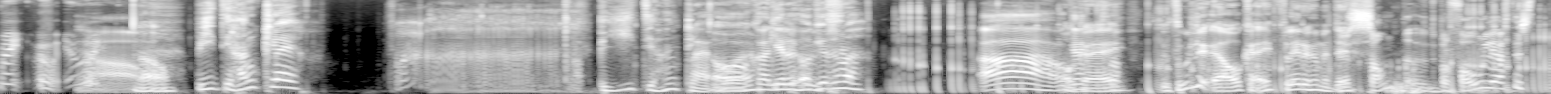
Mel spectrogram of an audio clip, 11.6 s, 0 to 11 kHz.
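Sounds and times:
speech: 0.1 - 3.6, 4.3 - 6.8, 7.4 - 11.6
voice imitating two pieces of styrofoam rubbed together: 2.9 - 4.5, 5.4 - 9.8, 10.9 - 11.6.

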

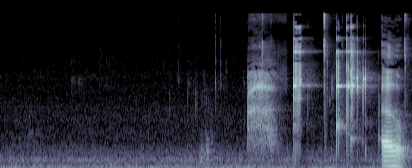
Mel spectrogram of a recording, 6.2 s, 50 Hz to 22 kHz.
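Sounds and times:
glasses clinking in a toast: 4.4 - 5.8
speech: 5.7 - 6.1.

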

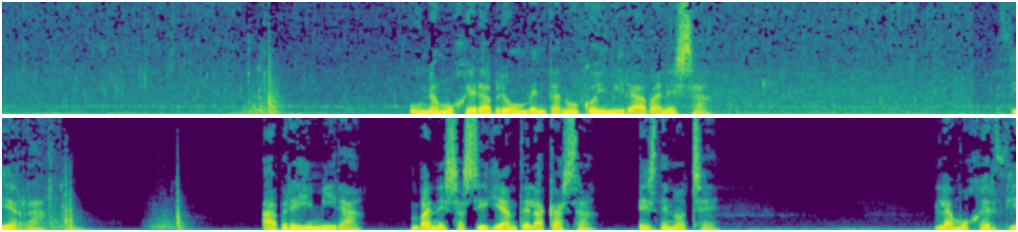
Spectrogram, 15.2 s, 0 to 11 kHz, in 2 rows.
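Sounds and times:
steady rain pattering on a moor in front of a house: 0.0 - 7.6
speech: 3.0 - 5.4, 7.6 - 8.1, 9.6 - 13.1, 14.6 - 15.2.

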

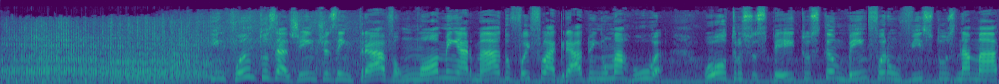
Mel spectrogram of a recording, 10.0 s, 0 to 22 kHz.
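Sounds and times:
police helicopter rotor thrumming overhead in São Gonçalo: 0.0 - 3.6
speech: 2.3 - 9.9.

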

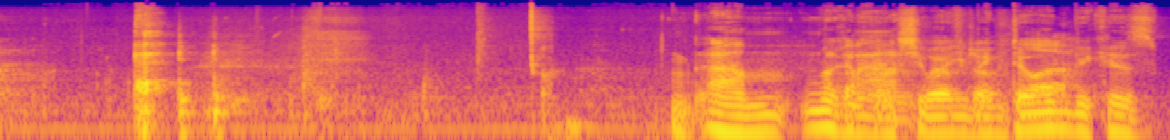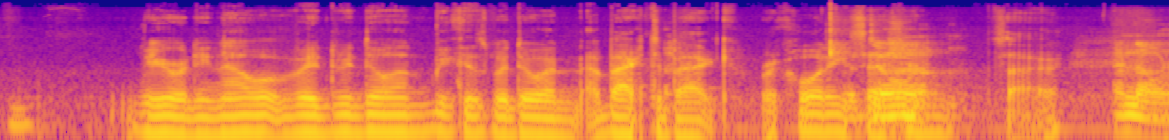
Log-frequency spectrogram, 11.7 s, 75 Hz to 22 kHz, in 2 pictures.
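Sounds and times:
loud wet burp: 0.7 - 1.2
speech: 3.4 - 11.6.

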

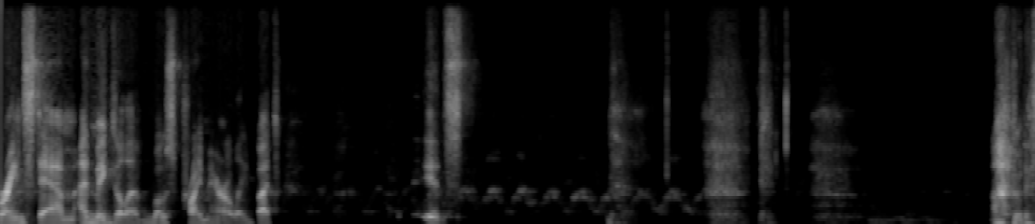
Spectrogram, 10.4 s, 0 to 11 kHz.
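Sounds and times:
speech: 0.0 - 3.0, 4.2 - 4.7, 6.1 - 6.3, 7.1 - 7.8, 9.9 - 10.3
faint police truck siren wailing while driving by: 2.2 - 7.7
breathy sighs and exhalations: 7.0 - 8.7.

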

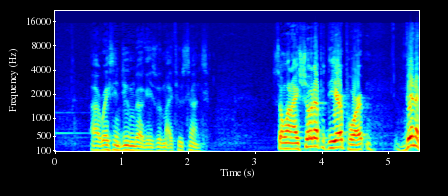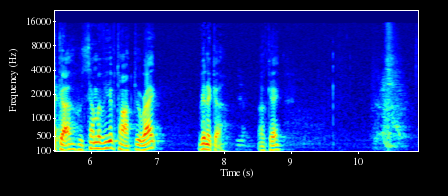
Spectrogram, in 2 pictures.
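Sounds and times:
speech: 0.5 - 2.4, 3.3 - 9.0
single sharp sneeze: 10.2 - 10.8.

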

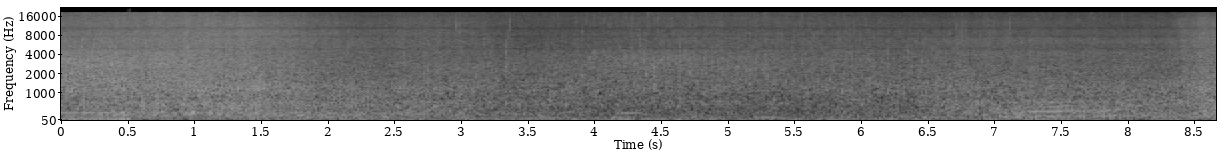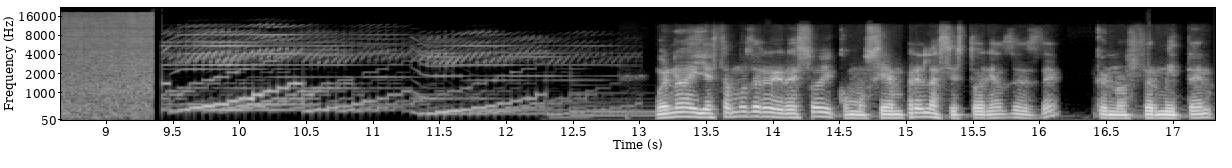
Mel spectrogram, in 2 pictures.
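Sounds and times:
ocean waves breaking on a beach: 0.0 - 9.4
bright music: 9.4 - 17.3
speech: 13.2 - 17.3.

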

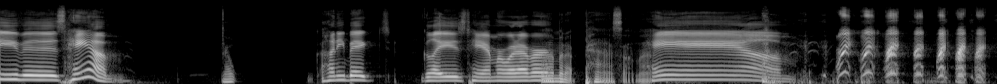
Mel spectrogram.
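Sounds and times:
speech: 0.0 - 1.2, 2.2 - 2.4, 3.2 - 9.9
person imitating nasal duck quacks: 8.4 - 9.9.

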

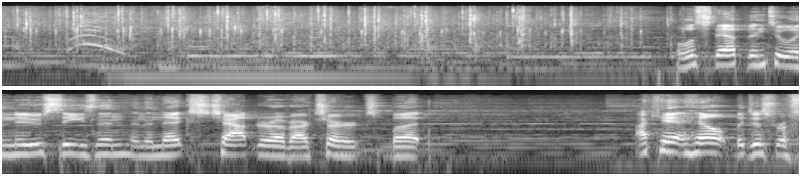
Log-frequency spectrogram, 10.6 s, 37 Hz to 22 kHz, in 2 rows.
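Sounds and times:
cheers and whoops: 0.0 - 2.2
crowd applauding: 0.0 - 4.9
speech: 4.5 - 8.3, 9.5 - 10.6.

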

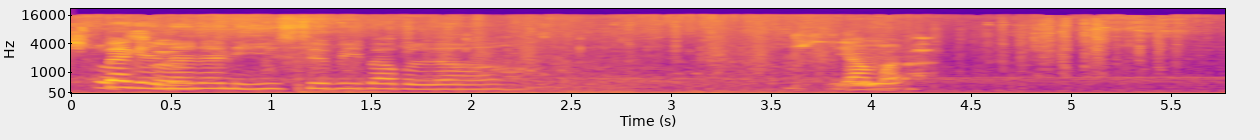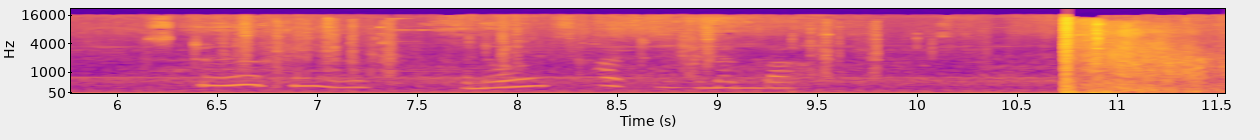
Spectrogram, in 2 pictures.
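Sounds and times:
speech: 0.1 - 2.4, 3.8 - 4.4, 6.4 - 9.6
sniper rifle headshot in a video game: 10.7 - 11.5.

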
